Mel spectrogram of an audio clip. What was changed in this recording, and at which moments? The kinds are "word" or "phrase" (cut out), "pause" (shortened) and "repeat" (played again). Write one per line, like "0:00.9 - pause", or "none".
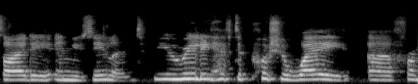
0:01.5 - pause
